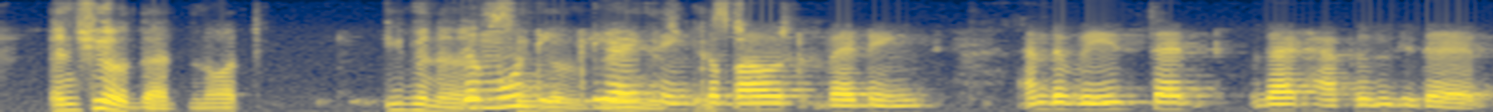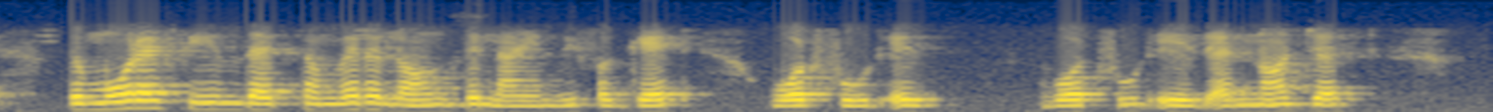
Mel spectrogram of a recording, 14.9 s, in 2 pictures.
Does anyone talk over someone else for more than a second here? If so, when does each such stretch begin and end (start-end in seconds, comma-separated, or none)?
2.3-3.8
